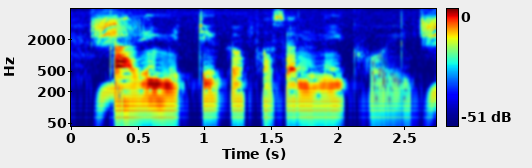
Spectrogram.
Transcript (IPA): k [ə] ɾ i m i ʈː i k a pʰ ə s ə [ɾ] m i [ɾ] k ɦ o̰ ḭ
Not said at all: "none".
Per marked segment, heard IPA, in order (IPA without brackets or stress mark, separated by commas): a, l, none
